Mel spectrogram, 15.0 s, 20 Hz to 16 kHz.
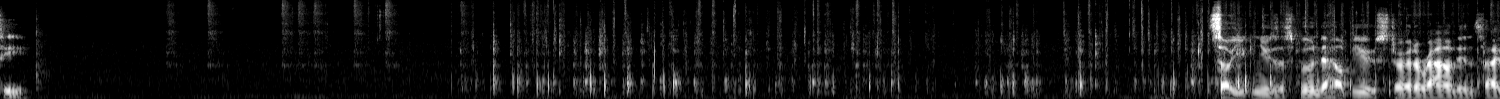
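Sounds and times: wooden pestle knocking on mortar: 0:04.6 - 0:15.0.

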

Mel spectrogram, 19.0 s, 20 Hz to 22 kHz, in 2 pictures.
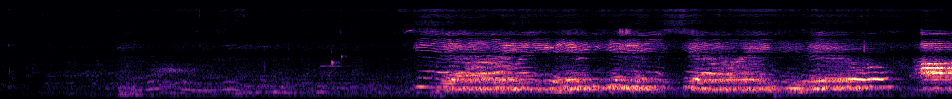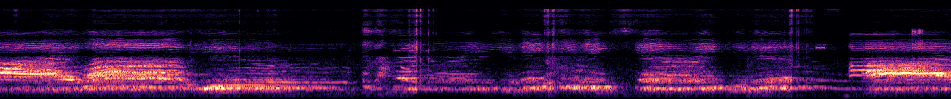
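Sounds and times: children singing: 0:04.1 - 0:19.0.

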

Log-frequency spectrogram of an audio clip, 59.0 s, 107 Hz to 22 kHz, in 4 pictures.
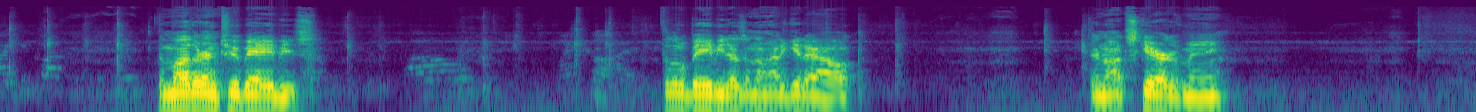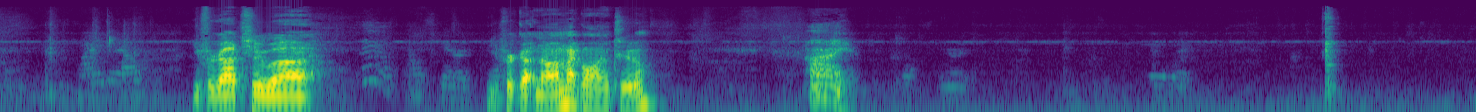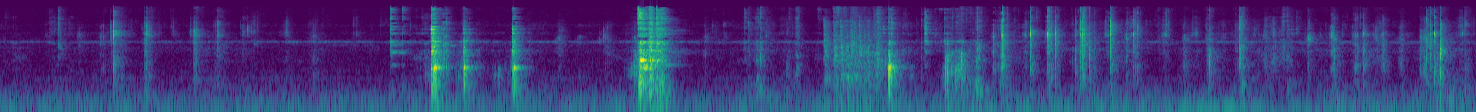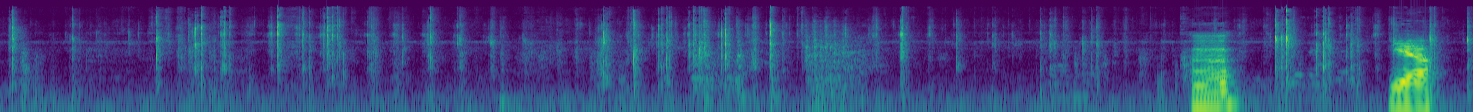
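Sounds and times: animals crunching food: 0:00.0 - 0:04.0, 0:04.6 - 0:11.6, 0:29.8 - 0:33.3, 0:36.4 - 0:59.0.

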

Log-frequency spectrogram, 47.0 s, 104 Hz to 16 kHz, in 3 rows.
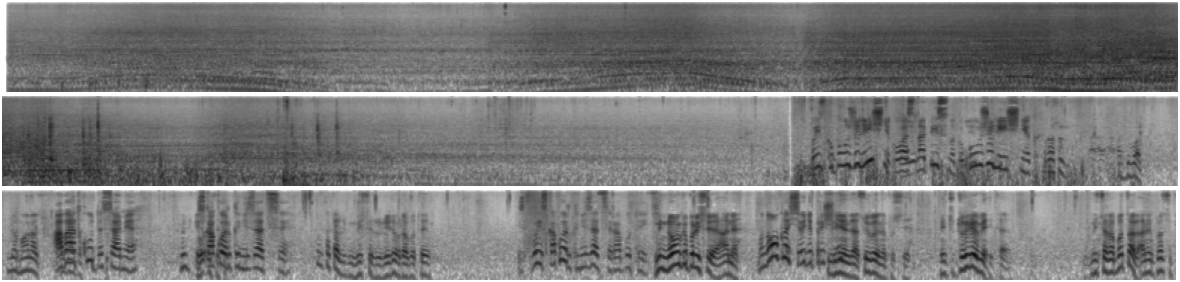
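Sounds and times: backhoe diesel engine passing: 0:00.1 - 0:37.1
sharp knocks: 0:15.9 - 0:17.7, 0:18.5 - 0:20.6.

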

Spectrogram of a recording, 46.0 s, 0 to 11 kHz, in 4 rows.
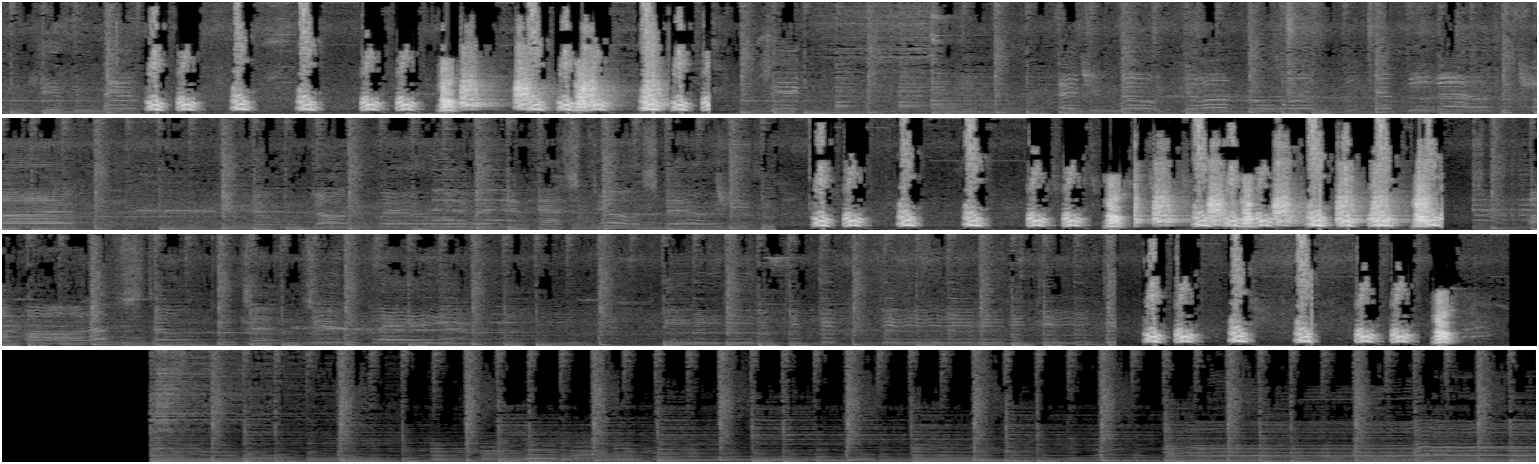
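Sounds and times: recorded dog barking through speaker: 0:01.0 - 0:05.4, 0:17.6 - 0:22.4, 0:31.6 - 0:34.2.

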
